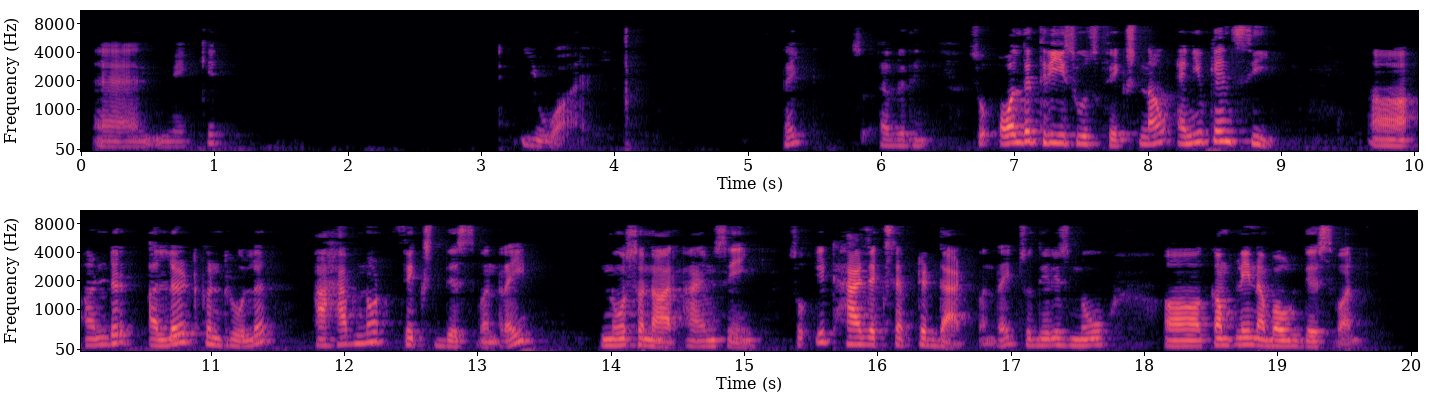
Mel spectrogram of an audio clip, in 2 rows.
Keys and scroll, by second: 19.5 alt+Tab.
